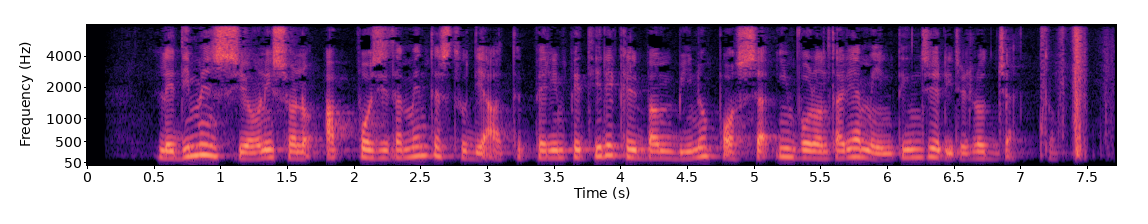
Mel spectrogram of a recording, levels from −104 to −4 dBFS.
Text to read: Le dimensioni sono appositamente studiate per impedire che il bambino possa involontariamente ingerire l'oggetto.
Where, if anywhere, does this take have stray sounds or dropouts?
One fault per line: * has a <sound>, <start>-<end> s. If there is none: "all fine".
all fine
